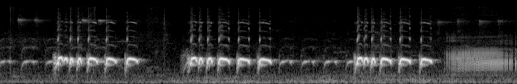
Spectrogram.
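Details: Lure song of a local zebra dove, prized for its big voice: three loud phrases of rapid, rolling coos, each opening with a rising note, ending in a brief rushing noise.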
